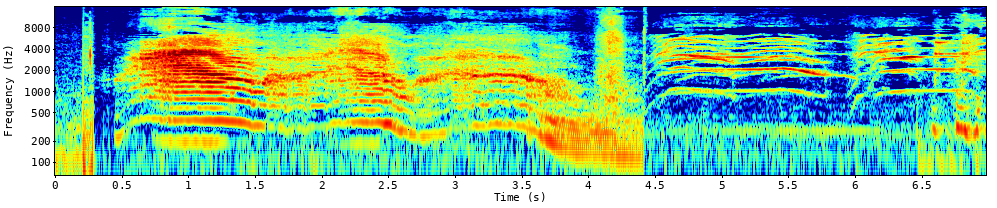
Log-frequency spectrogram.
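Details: Cat giving a long, drawn-out wailing meow that wavers and slowly falls, followed by two shorter harmonic-rich meows, with a person speaking nearby.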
